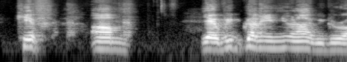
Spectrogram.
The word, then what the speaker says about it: Kiev: Because it's two syllables that just blur together. Kiev.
